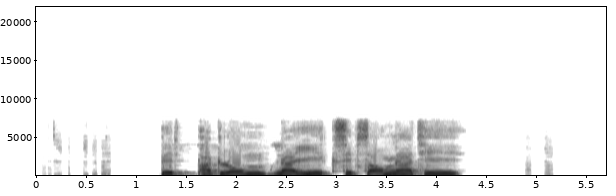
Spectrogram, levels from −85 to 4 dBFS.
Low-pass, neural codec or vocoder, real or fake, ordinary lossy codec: 7.2 kHz; none; real; none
